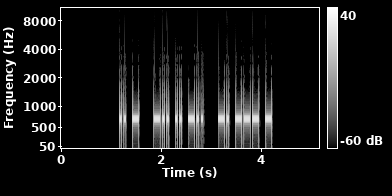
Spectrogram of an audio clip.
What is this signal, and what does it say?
Morse code, heard as a keyed tone, about 28 wpm, 700 Hz. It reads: IT DID NOT
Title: Sets of 3 Words 28wpm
